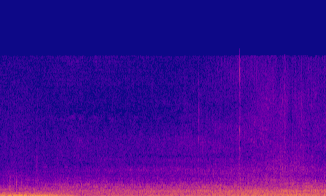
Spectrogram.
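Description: Low road rumble of a car driving, heard from inside the cabin: louder for about the first second, then dropping to a steadier, quieter rumble that slowly builds again.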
